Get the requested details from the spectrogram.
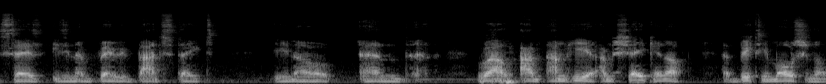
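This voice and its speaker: A man speaks with a British accent. He talks at a very slow pace. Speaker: street preacher. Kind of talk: vlog commentary. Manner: halting.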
